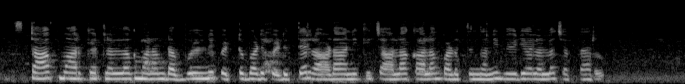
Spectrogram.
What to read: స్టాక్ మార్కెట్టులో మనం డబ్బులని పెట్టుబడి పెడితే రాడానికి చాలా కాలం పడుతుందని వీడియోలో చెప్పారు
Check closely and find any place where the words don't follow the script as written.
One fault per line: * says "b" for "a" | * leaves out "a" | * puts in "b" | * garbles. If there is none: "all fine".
all fine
